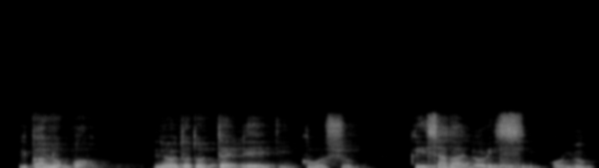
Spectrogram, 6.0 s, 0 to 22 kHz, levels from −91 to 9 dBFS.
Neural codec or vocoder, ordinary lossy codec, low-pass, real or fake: autoencoder, 48 kHz, 128 numbers a frame, DAC-VAE, trained on Japanese speech; none; 7.2 kHz; fake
